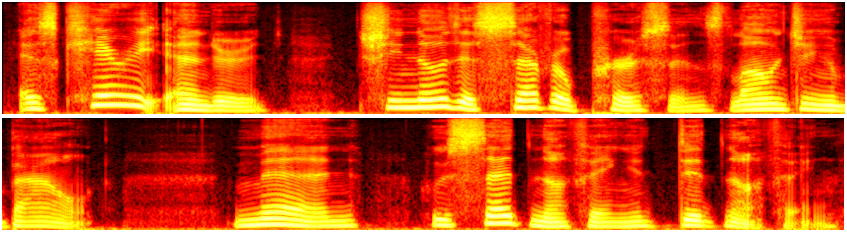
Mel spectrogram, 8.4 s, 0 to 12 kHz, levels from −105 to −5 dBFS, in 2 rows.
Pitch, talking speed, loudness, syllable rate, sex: 155 Hz, 105 wpm, -17 LUFS, 4.1 syllables/s, female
